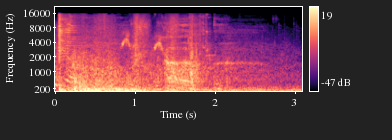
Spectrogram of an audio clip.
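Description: A magic spell bursts with a fiery whoosh and crackle.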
